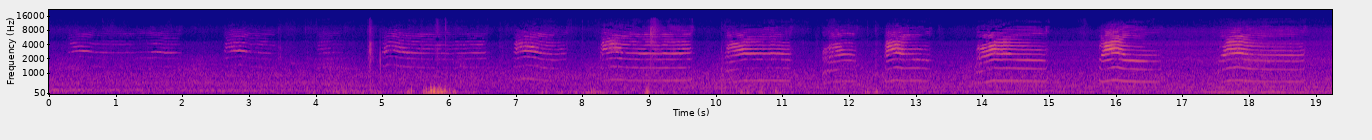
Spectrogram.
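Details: Tabby cat, a street stray, meowing loudly on stairs: a rapid series of about ten bright, harmonic meows, some rising then falling, spaced one to two seconds apart, with a brief low thump midway.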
